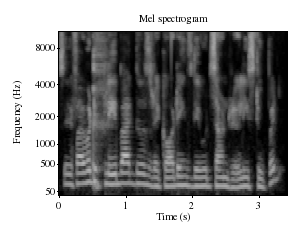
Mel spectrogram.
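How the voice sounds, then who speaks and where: A man in his thirties with an Indian accent, a podcast guest explaining things in a measured way with frequent pauses. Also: on the high side, mellow, no echo, clean studio sound. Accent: Indian English. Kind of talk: podcast interview.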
